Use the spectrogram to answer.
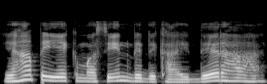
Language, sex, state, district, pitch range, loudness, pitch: Hindi, male, Jharkhand, Ranchi, 135-170 Hz, -13 LUFS, 150 Hz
